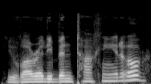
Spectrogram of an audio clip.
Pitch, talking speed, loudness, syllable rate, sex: 140 Hz, 235 wpm, -16 LUFS, 7.9 syllables/s, male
